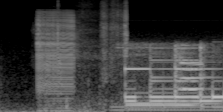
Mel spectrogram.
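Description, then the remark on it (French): A short burst of hissing noise, then a bright electronic mobile phone ringtone melody of a few steady, chiming tones, moderately loud and with no talking. “C'est ta pilule ou c'est ton portable qui s'enflamme dès que tu dis Laurent Wauquiez”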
